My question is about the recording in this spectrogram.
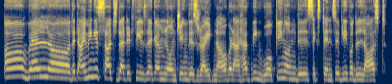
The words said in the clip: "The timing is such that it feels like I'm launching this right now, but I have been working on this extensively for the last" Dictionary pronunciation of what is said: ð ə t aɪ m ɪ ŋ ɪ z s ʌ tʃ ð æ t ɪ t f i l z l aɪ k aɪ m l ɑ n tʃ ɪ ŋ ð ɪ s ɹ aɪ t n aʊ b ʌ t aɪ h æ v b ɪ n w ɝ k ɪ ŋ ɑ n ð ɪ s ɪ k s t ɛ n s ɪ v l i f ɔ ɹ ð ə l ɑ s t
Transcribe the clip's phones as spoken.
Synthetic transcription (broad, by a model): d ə t aɪ m ɪ ŋ ɪ z s ʌ tʃ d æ t ɪ t f i l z l aɪ k aɪ m l ɑ n tʃ ɪ ŋ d ɪ s ɹ aɪ t n aʊ b ʌ t aɪ h æ v b ɪ n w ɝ k ɪ ŋ ɑ n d ɪ s ɪ k s t ɛ n s ɪ v l i f ɔ ɹ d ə l ɑ s t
